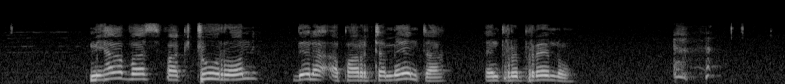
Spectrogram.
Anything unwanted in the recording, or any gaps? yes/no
yes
